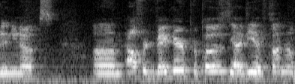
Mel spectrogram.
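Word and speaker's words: Wegener: continental drift and yes it's alfred wegner not wagner you'll hear some people on some videos that i have posted for you call him wagner because there's a w here but he's german and in german there's no w sound the w makes a v sound in german his name is alfred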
